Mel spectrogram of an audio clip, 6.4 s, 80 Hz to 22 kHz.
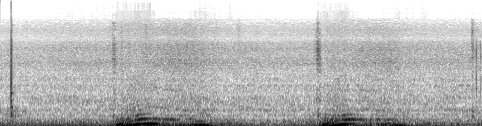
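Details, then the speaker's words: Nissan 350Z first start after the cleaned interior wire harness was reinstalled: two clean blips, revs rising smoothly and falling back to a steady idle with no misses or knocks; the engine sounds healthy. "hey guys that sounded very healthy that sounded really good"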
